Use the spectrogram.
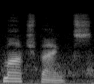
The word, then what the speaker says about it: Marjoribanks: transforming into Marjorie Banks the name pronounced marchbanks carries a unique charm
